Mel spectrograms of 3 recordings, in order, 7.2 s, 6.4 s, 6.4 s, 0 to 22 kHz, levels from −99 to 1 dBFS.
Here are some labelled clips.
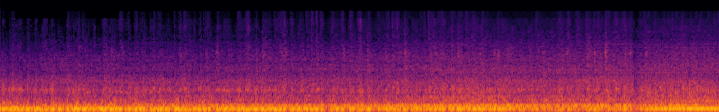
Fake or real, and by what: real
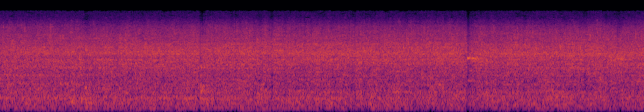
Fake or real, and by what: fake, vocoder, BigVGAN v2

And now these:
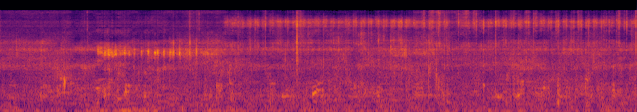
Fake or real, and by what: fake, codec, SNAC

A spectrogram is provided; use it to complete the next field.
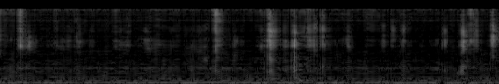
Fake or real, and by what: fake, vocoder, BigVGAN v2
